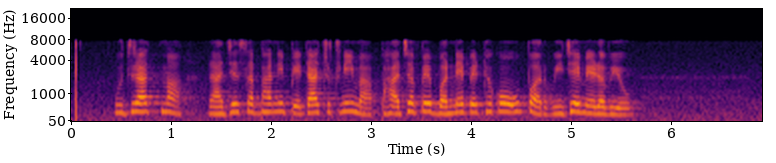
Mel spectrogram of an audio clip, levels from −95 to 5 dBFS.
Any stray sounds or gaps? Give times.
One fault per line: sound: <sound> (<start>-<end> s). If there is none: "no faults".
no faults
